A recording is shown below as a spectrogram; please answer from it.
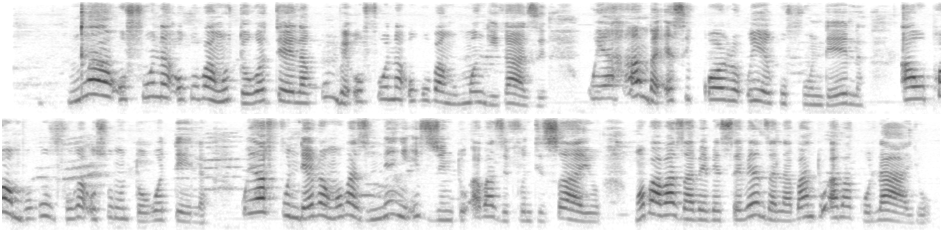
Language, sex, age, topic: North Ndebele, female, 50+, health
